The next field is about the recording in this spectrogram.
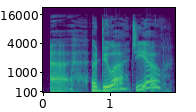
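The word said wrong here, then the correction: HoudahGeo: Huda Geo.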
